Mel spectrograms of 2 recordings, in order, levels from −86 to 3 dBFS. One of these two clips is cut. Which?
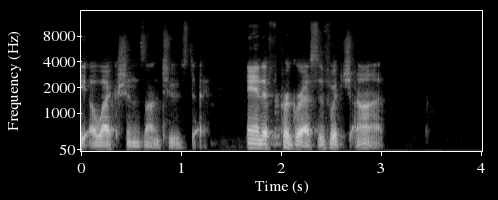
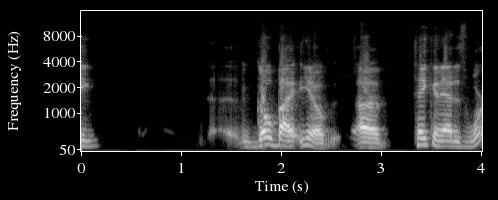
first; 3 cuts; at 1.4 s, 1.9 s, 2.7 s

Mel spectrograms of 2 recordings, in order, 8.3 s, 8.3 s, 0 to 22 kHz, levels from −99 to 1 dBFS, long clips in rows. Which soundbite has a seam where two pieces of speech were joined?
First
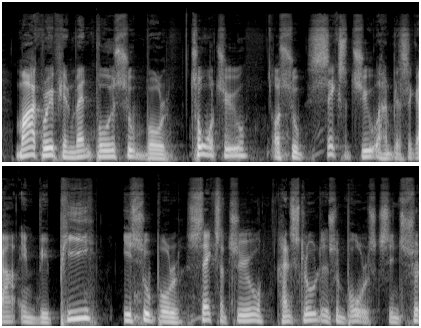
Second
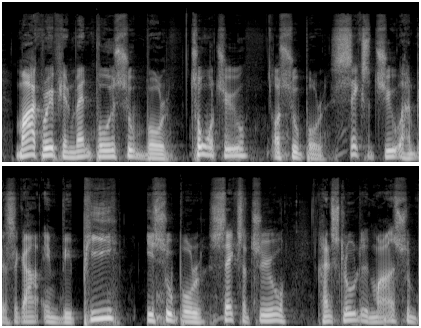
first; 3 cuts; at 3.0 s, 6.9 s, 7.4 s

